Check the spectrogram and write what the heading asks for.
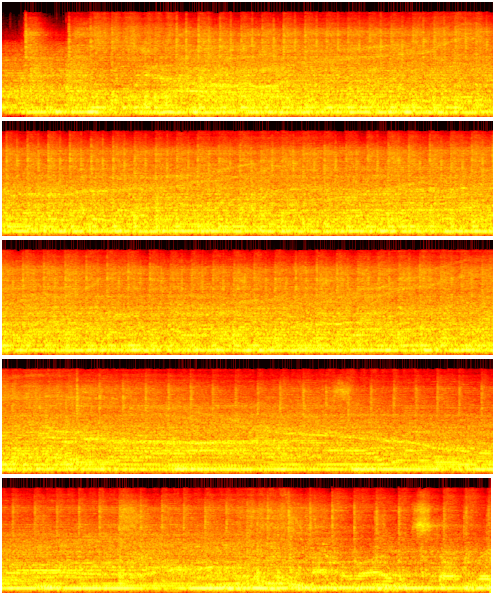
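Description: Heavy metal band playing live in an arena: distorted guitars and drums over a steady low drone, with a few gliding pitch sweeps through the middle. The sound is loud and continuous.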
